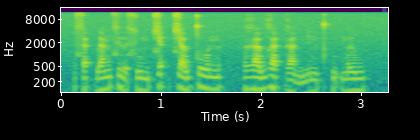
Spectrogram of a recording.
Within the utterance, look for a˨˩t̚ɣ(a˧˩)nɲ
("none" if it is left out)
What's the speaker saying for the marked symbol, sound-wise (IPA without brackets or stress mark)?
a˧˩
